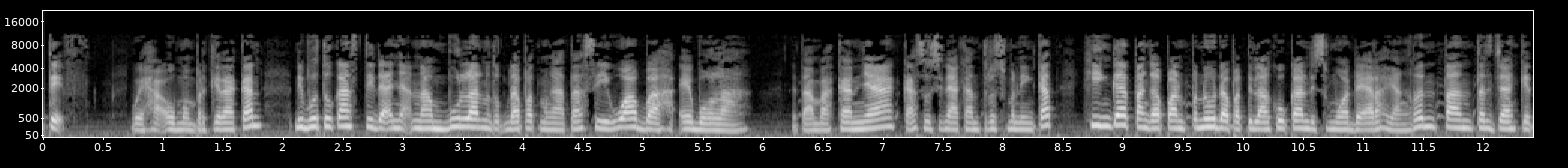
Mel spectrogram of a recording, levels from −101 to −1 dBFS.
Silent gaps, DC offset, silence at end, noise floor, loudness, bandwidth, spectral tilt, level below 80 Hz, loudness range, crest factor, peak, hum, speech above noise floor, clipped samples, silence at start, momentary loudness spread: none; under 0.1%; 0 s; -54 dBFS; -23 LUFS; 11.5 kHz; -5.5 dB/octave; -56 dBFS; 3 LU; 18 dB; -6 dBFS; none; 31 dB; under 0.1%; 0.05 s; 8 LU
